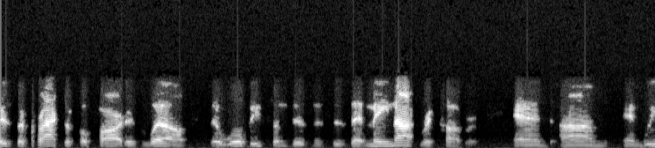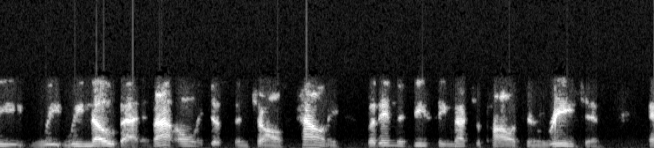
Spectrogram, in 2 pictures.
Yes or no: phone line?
yes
